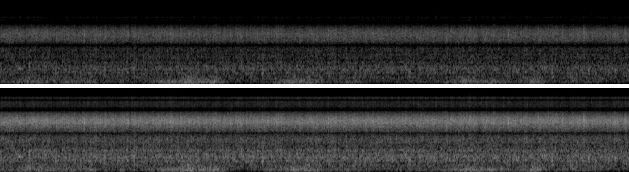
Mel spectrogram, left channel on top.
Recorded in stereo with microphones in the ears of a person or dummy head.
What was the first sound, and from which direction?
Running water, 15° right (ahead or behind).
